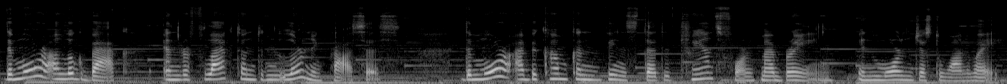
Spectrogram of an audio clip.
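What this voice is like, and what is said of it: Non-native English accent. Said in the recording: “As you can tell by my accent, I had to master that skill myself”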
